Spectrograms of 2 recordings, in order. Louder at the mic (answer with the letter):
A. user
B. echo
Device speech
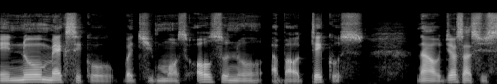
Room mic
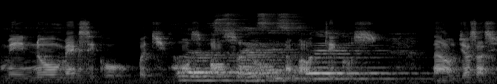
A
